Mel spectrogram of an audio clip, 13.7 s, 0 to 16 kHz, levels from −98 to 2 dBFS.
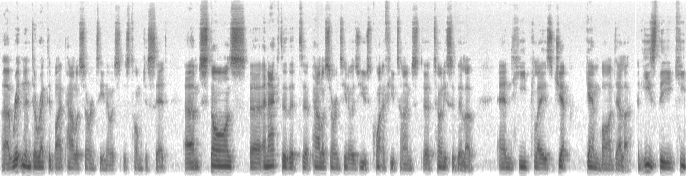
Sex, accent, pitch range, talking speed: male, British, 95-105 Hz, 170 wpm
